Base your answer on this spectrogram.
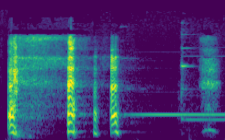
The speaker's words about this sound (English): Oh, there's the doorbell.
